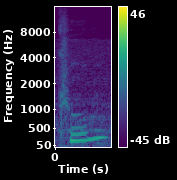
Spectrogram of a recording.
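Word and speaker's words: cwm: alternative names are corey a welsh word with no vowels um pronounced coomb i think right pretty funny um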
